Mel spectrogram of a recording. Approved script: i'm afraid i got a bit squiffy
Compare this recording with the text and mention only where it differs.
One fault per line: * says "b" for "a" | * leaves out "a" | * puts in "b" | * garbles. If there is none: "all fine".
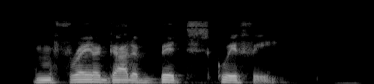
all fine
